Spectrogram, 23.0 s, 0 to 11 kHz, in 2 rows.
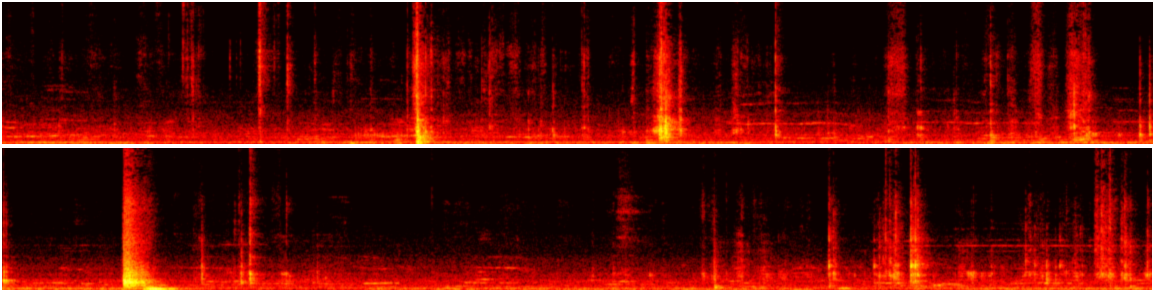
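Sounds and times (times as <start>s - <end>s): heavy thud: 12.7s - 13.3s.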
